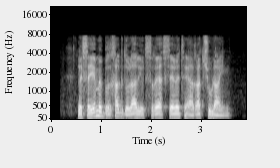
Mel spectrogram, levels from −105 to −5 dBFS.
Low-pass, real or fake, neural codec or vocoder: 7.2 kHz; real; none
